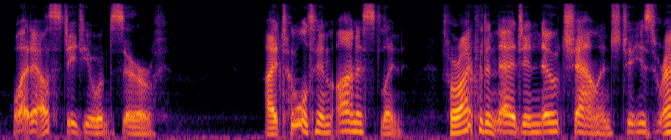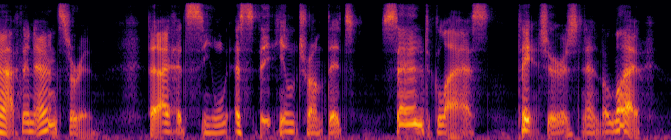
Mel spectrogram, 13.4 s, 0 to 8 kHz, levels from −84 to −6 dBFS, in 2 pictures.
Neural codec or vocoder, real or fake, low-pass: autoencoder, 22.05 kHz, a latent of 192 numbers a frame, VITS, trained on many speakers; fake; 7.2 kHz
